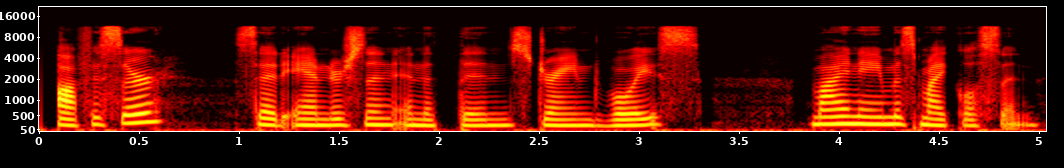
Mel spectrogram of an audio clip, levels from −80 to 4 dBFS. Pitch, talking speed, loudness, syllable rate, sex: 205 Hz, 145 wpm, -20 LUFS, 5.0 syllables/s, female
